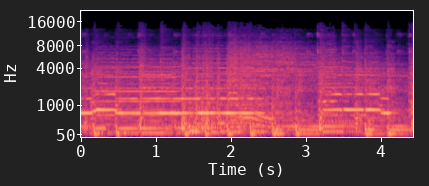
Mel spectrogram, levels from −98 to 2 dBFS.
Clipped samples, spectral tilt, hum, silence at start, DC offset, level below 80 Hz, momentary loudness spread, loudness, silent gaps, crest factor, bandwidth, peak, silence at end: under 0.1%; -5.5 dB/octave; none; 0 s; under 0.1%; -36 dBFS; 6 LU; -19 LUFS; none; 14 dB; 13 kHz; -4 dBFS; 0 s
